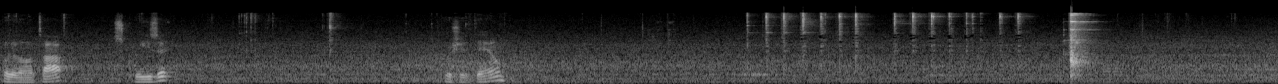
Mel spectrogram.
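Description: Metal parts clink and rattle.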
